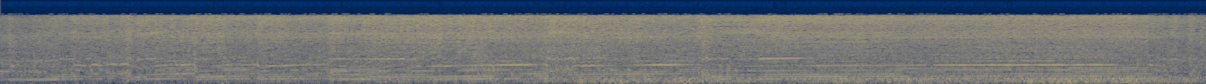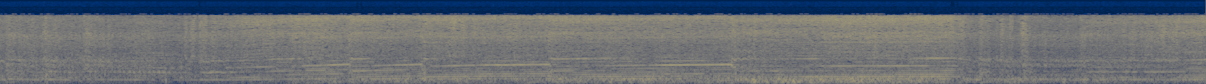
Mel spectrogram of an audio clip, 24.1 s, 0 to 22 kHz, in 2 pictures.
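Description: An F1 car in F1 2020 accelerates out of the pits at the Brazil race, its engine note climbing through repeated upshifts in a loud, close, continuous whine with rising pitch sweeps.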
